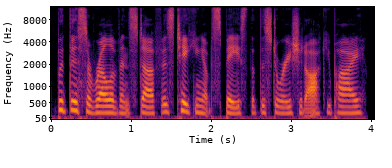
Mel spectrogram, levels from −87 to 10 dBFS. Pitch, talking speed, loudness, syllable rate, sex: 195 Hz, 195 wpm, -18 LUFS, 5.5 syllables/s, female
